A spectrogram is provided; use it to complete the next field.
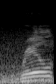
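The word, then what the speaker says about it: Roehl: So with that being said, I will tell you that the company that I am working for is Rail Transport. That's spelled R-O-E-H-L, Rail Transport.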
